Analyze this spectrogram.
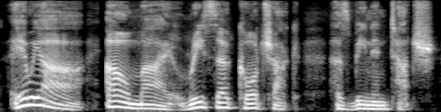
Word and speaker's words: Risa: Risa rhymes with Lisa and Gareth in Calgary, Canada.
